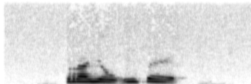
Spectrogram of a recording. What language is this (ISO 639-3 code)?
tha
